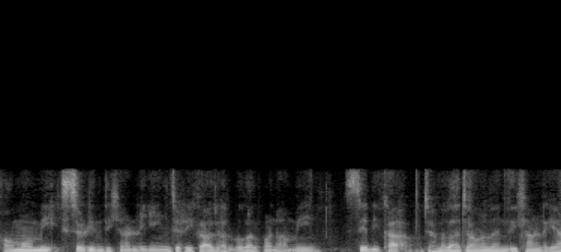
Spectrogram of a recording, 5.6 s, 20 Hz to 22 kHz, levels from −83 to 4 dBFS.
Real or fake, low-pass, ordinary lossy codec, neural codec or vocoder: fake; 7.2 kHz; MP3, 48 kbps; codec, 16 kHz in and 24 kHz out, 0.8 kbps, FocalCodec, streaming, 65536 codes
